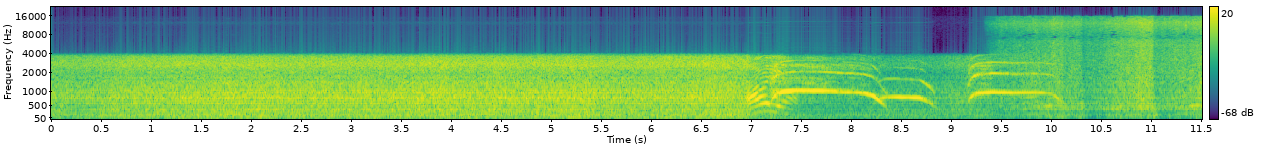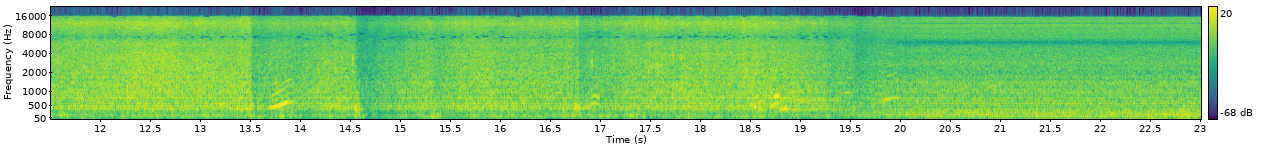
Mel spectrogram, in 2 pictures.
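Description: Steady loud roar of whitewater in a big river rapid. A few excited whoops and shouts rise over it about seven to nine seconds in.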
